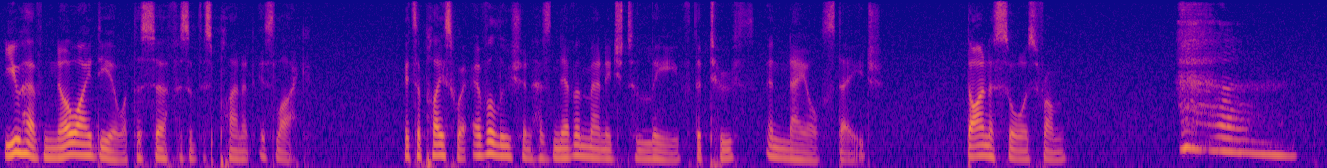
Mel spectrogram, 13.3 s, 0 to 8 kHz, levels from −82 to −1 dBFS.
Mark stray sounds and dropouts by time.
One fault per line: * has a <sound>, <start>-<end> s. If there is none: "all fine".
* has a sigh, 11.8-13.0 s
